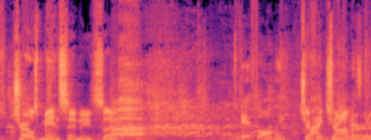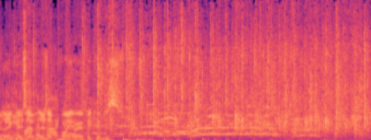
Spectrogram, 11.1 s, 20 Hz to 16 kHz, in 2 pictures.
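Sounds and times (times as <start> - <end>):
laughter: 0.0 - 7.5
speech: 0.1 - 2.7, 3.5 - 7.7
audience applauding: 5.8 - 11.1.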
